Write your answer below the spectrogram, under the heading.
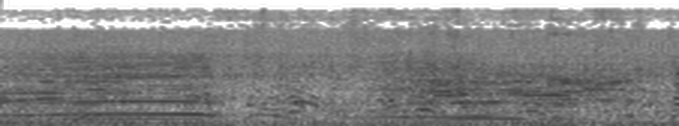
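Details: Cattle coming off a truck in a cramped space at Pasar Pon market. Sustained tonal lowing in two stretches, one early and one later, over a low vehicle drone, with people talking nearby.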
